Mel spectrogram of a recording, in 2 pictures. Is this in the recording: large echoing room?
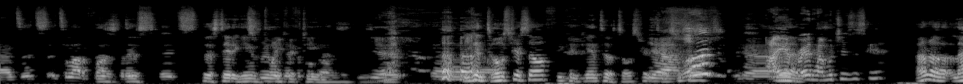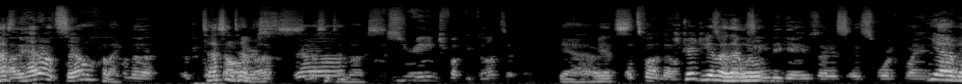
no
